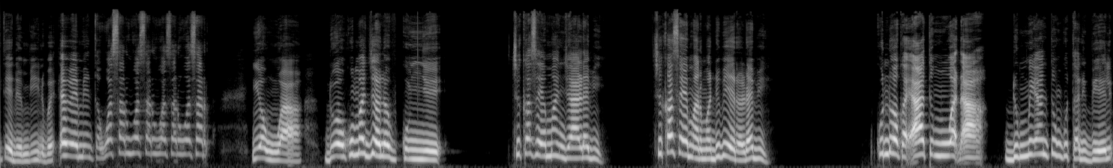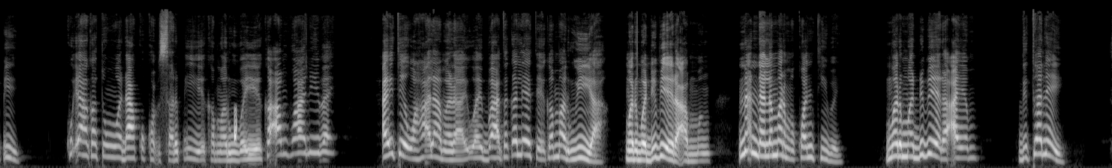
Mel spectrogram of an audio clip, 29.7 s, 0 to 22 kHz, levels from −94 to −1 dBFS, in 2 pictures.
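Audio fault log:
17.85 to 17.99 s and 20.17 s, DAB burbling: bit errors at a low rate, roughly a fraction of a percent, slip past error correction into the MP2 data. Wrong samples cause short blips of noise in single sub-bands, and wrong scale factors make sub-bands jump in level for up to a frame. The spectrogram shows isolated bright rectangular patches confined to narrow bands.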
